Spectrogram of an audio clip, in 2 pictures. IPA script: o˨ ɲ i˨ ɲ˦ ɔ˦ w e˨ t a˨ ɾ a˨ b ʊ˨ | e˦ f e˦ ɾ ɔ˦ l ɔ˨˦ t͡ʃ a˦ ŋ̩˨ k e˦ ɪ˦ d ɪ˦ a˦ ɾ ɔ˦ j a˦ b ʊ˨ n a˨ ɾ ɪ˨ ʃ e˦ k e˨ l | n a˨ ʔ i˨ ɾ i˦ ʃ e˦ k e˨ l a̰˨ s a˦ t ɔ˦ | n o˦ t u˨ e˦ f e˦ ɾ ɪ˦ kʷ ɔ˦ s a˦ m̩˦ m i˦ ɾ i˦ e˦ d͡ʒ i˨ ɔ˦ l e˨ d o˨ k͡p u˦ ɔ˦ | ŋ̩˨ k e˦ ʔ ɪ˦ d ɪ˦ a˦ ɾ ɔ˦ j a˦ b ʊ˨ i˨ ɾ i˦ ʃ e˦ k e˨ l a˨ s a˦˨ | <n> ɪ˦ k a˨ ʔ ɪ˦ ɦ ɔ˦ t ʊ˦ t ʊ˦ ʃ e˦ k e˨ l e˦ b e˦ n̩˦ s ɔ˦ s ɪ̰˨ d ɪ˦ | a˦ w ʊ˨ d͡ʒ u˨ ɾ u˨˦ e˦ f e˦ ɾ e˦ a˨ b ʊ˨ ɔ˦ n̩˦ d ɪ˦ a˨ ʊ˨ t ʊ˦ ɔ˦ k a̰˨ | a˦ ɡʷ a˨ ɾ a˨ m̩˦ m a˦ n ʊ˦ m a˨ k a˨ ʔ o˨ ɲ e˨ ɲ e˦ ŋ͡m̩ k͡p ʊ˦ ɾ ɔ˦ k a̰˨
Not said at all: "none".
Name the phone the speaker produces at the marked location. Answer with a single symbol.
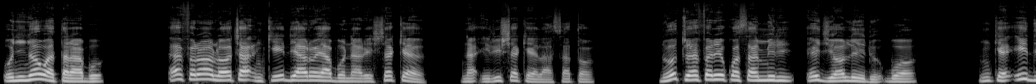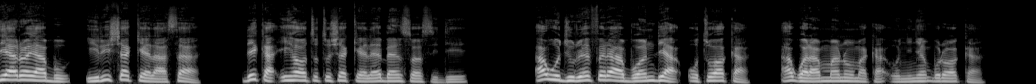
d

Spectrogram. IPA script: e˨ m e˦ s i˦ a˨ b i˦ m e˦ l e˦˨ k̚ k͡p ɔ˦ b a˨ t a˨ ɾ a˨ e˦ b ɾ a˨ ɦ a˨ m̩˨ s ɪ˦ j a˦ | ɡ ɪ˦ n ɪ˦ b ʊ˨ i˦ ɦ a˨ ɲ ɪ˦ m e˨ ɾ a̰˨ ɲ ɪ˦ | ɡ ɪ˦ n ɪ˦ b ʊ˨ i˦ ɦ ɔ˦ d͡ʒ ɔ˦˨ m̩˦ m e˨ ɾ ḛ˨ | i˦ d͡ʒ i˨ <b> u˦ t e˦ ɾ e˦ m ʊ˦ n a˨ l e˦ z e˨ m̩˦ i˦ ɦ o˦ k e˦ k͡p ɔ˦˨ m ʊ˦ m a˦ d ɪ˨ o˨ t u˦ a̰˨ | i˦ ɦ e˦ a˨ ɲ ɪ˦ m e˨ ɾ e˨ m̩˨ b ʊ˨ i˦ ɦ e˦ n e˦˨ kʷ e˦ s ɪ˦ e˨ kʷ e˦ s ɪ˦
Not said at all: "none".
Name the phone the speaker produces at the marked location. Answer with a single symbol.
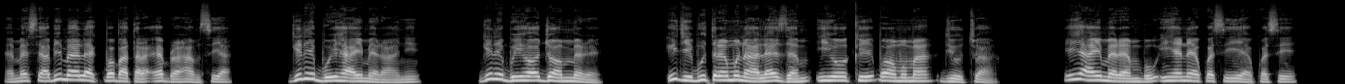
b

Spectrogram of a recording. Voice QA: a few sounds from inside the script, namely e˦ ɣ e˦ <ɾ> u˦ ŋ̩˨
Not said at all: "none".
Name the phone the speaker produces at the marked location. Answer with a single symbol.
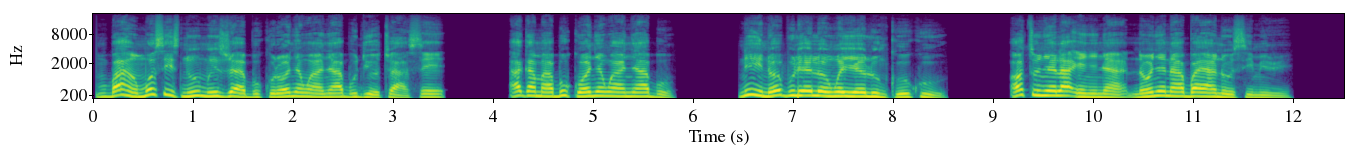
l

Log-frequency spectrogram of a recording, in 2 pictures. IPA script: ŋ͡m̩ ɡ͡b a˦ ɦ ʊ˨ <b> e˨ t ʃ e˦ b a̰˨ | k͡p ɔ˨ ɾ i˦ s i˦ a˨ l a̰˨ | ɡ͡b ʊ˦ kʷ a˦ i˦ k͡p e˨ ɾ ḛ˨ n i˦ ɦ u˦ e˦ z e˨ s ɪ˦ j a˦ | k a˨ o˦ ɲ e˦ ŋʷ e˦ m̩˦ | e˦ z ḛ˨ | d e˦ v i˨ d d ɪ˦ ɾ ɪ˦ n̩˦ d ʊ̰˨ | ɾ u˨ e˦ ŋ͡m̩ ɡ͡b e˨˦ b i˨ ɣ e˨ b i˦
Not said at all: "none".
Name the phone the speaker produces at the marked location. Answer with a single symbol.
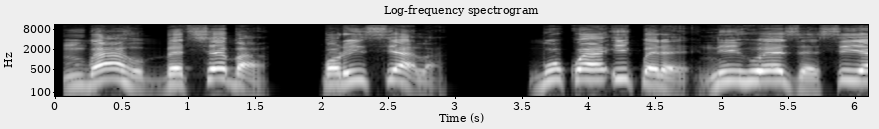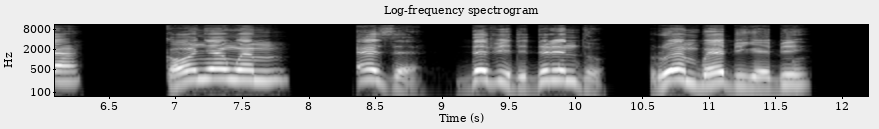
b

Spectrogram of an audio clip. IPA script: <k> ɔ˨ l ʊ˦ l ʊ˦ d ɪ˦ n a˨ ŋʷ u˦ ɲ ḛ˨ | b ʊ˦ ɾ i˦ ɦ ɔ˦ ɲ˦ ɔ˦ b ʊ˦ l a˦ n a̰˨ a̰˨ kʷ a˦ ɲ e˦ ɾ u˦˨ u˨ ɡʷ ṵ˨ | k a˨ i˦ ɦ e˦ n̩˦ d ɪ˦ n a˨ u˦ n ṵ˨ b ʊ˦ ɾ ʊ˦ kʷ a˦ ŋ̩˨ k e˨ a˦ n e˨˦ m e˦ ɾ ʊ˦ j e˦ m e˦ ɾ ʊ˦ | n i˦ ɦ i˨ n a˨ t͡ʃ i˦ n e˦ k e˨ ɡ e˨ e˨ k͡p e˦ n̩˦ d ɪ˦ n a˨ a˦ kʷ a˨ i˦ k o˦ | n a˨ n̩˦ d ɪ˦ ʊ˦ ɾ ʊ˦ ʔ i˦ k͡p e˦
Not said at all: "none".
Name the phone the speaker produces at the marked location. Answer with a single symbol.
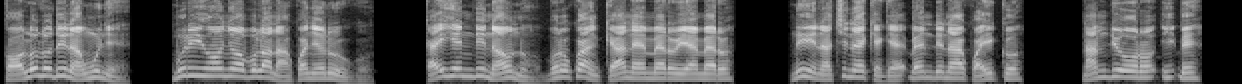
k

